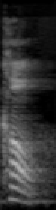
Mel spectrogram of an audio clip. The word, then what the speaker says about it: comb: Not a comb, a comb.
